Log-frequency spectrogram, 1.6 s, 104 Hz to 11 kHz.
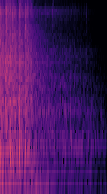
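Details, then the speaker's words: Nissan 240SX stock KA engine, newly turbocharged, seized on first start, cranked again: rapid harsh metallic hammering for about half a second then fading; severe internal knock, oil pan to be pulled to investigate. "Literally first start, it just gave up. This is not a good sound, guys."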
